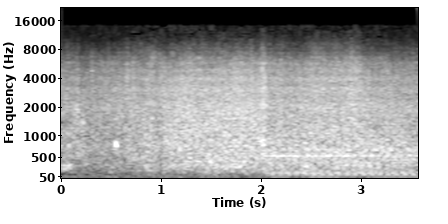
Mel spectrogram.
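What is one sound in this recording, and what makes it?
Waves wash against rocks.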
